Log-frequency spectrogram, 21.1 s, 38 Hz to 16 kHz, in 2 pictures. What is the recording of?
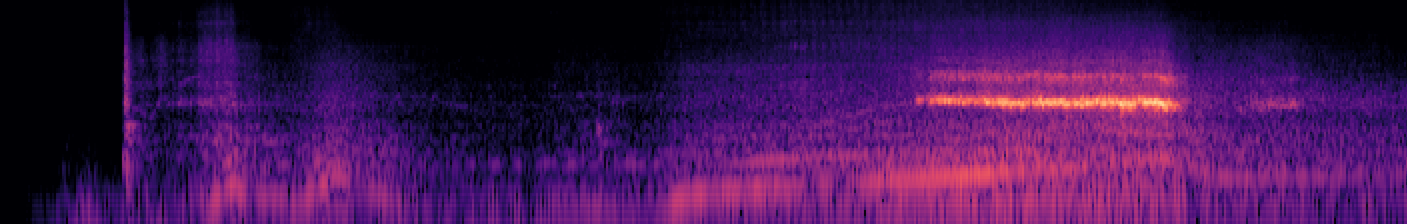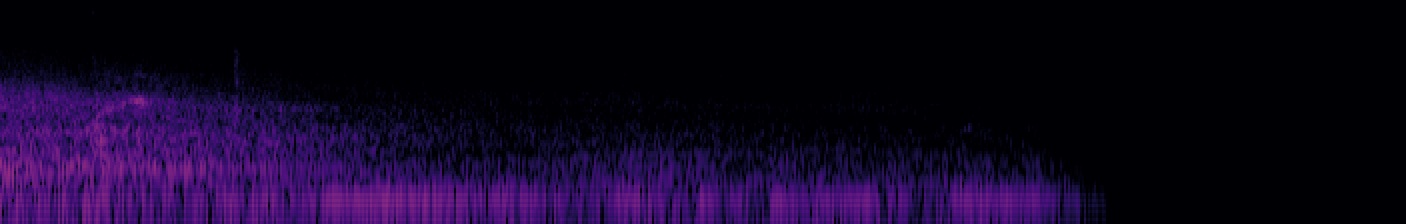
Ford Mustan pulling away on asphalt, tyres screeching // Ford Mustang, lähtö asfaltilla, renkaat ulvovat
Starting motor, pulling away on asphalt tyres screeching, some driving, fade out.
Recorded outside of a car.
Käynnistys autossa, lähtö renkaat ulvoen asfaltilla, ajoa mukana vähän matkaa, häivytys. Nauhoitettu auton ulkopuolelta.
Paikka/Place: Suomi / Finland / Nummela.
Aika/Date: 1990.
